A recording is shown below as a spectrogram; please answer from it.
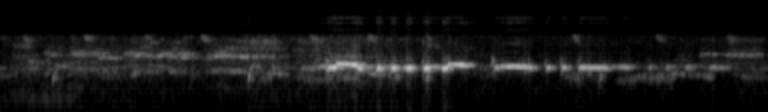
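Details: Zebra dove bred on a farm for singing competitions, song rated weak in melody; after faint background chirps, one loud burst of quick pulsed coos runs into a trailing series of softer, evenly spaced notes.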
